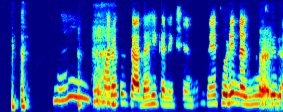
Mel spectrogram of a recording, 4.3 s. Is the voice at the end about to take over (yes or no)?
no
